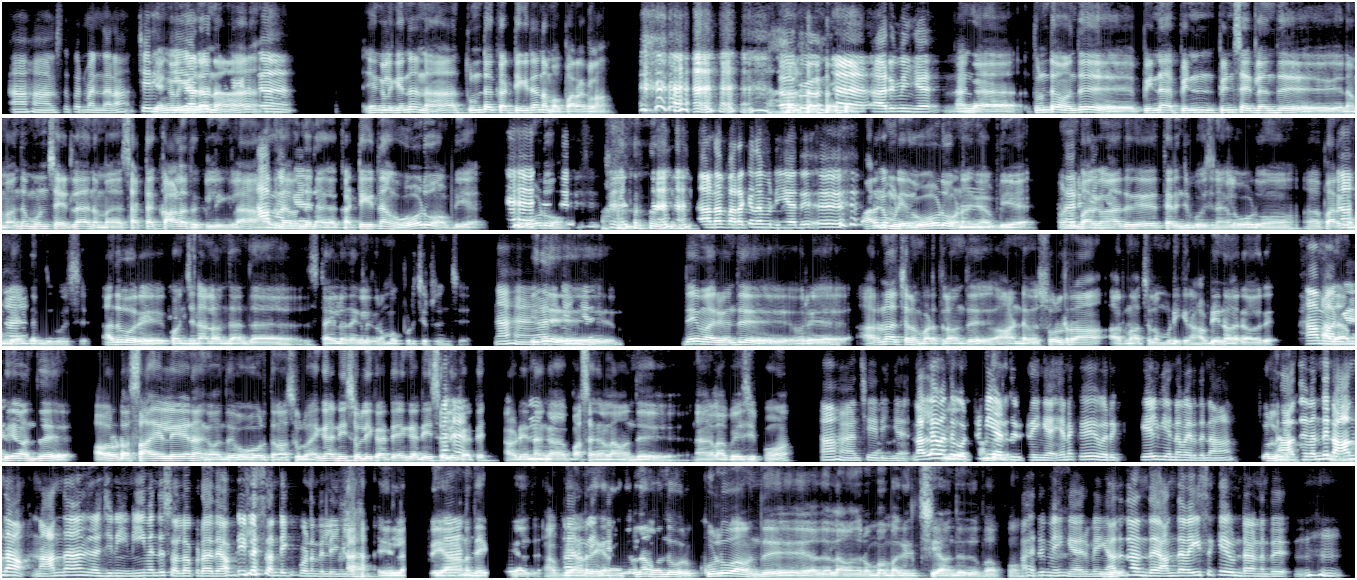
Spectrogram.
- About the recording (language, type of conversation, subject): Tamil, podcast, உங்கள் நினைவில் இருக்கும் ஒரு உடை அலங்கார மாற்ற அனுபவத்தைச் சொல்ல முடியுமா?
- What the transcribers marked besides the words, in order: other background noise; distorted speech; other noise; drawn out: "என்னன்னா"; tapping; laugh; drawn out: "சைட்லருந்து"; laugh; mechanical hum; laughing while speaking: "ஆனா பறக்கதான் முடியாது. அ. ம்"; static; drawn out: "இது"; put-on voice: "ஆண்டவன் சொல்றான், அருணாச்சலம் முடிக்கிறான்"; laughing while speaking: "அப்டிலாம் சண்டைக்கு போனது இலைங்களா?"; laugh; chuckle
